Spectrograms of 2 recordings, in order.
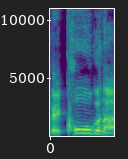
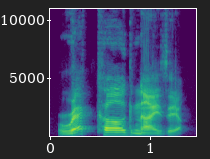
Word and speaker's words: recognize: 이해심 있는 recognize 발음만 주하세요. 이거 이거를 자꾸 레코나 이러시는 분이 있는데 아니에요 여러분. recognize예요.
